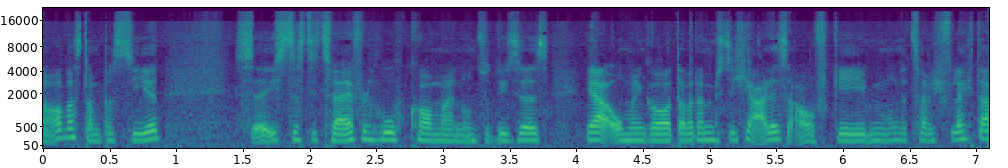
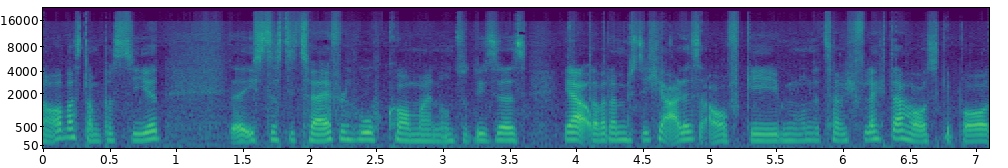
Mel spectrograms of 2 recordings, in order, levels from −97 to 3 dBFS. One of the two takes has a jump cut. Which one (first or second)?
second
